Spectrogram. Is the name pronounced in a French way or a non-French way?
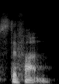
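French. The name is said with a French pronunciation. The speaker calls it wrong. "Stefan would be if I were French"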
